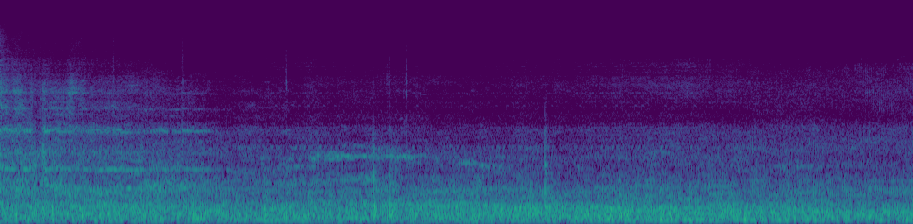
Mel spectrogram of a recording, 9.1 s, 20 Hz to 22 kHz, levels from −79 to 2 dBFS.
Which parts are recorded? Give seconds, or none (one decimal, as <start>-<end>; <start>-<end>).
0.0-0.9; 1.4-2.3; 7.5-9.1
